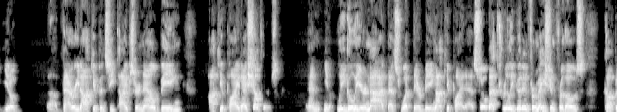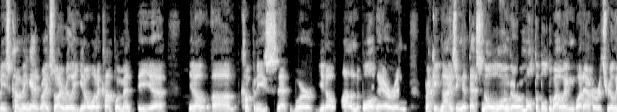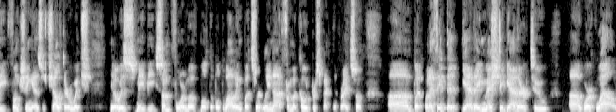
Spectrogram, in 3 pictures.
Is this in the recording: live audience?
no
